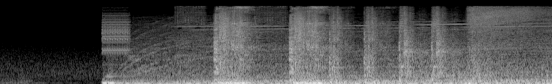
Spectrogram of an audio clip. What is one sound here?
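Heavy metal clamps clank shut.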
